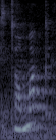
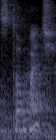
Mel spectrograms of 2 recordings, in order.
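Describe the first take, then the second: First: It ends with a k sound. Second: It ends with a ch sound. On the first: The speaker calls it right. "we say k" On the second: The speaker calls it wrong. "not stomach"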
